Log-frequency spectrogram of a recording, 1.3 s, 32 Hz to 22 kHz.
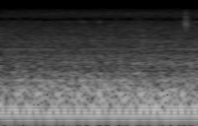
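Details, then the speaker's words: OBS truck that only clicked, started after replacing the starter and a blown 40 A fuse: even, steady low rumble with no knocks, misses or stumbles; engine running normally. "got it started. It's about time."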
